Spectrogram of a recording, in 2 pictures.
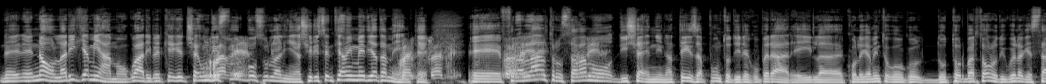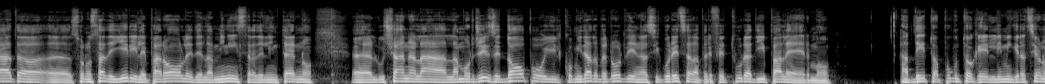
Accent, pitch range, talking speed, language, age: native, 115-145 Hz, 170 wpm, Italian, 40-59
